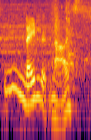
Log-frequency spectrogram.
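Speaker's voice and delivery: soft, flamboyant, put-on camp voice.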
